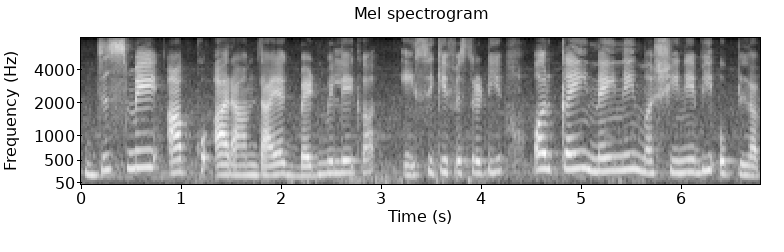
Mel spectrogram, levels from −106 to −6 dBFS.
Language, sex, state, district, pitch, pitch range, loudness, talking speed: Hindi, female, Bihar, West Champaran, 250 Hz, 215-295 Hz, -17 LUFS, 130 wpm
